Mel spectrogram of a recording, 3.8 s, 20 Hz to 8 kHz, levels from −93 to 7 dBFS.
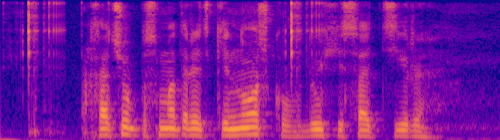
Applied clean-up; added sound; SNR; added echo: none; Coin (dropping); 6 dB; none.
